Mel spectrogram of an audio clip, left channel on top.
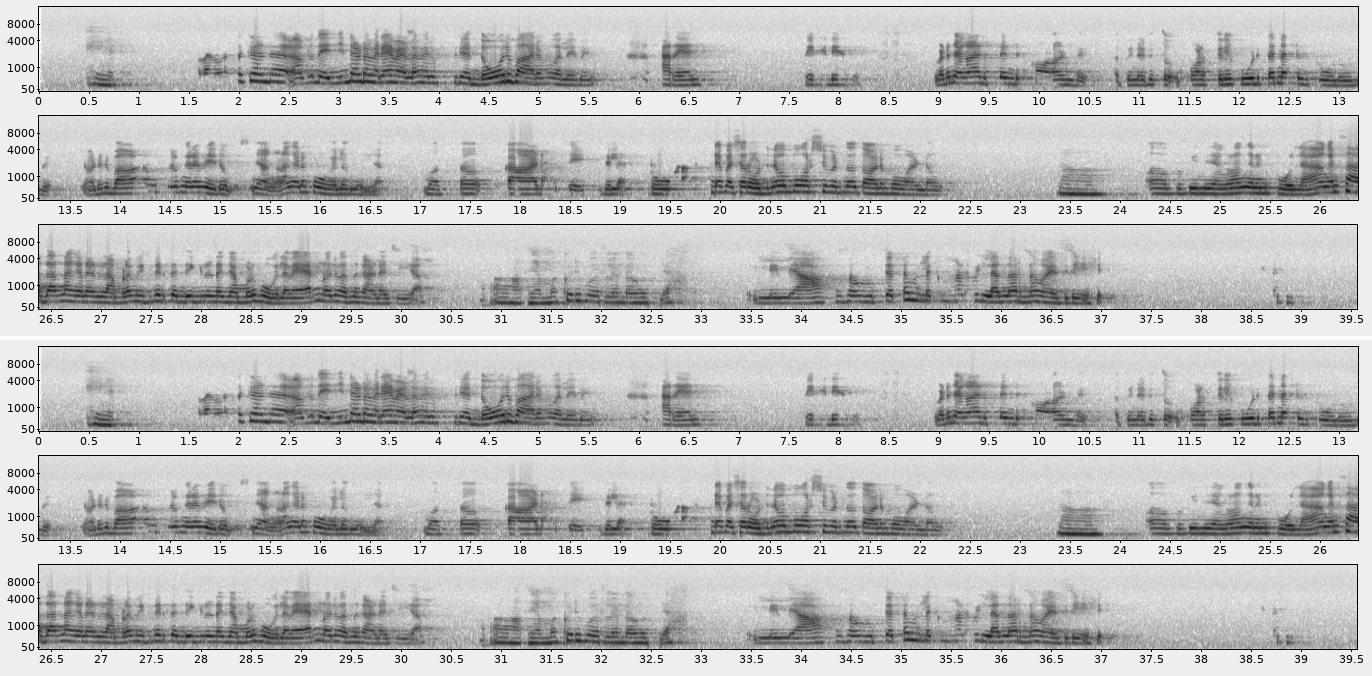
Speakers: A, on the right (about 25°); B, on the left (about 20°).
A: ഏഹ്
B: വെള്ളത്തൊക്കെ കണ്ട് നമ്മള് നെഞ്ഞിന്റെ അവിടെ വരെ വെള്ളം വരും ഇ എന്തോ ഒരു ഭാരം പോലെന്ന് അറിയൻ <unintelligible> ഇവിടെ ഞങ്ങള അടുത്തണ്ട് കൊളം ണ്ട് പിന്നെ ഒരു തൊ കൊ ത്തിൽ കൂടി തന്നെ ഒരു കൂടുണ്ട് അവിടെനെ ബാറെ കുട്ട്യാൾ ഇങ്ങനെ വ <inaudible> ഞങ്ങങ്ങനെ പോവലൊന്നുല്യ മൊത്തം കാടായ്റ്റെ ഇതിലെ റോഡ ടെ പക്ഷേ റോഡിന് നോകുമ്പോ കുറച്ച് ഇവിടുന്ന് തോനെ പോവാ ഇണ്ടാവും
A: ആഹ്
B: ആഹ് അപ്പൊ പിന്നെ ഞങ്ങളങ്ങനെ പോല അങ്ങനെ സാധാരണ അങ്ങനല്ല നമ്മള വീടിന്റെ എട്ത്ത് എന്തങ്കിലും ഉണ്ട നമ്മളും പോല്ല വേറെ ഇന്ന് ഓല് വന്ന് കാണാ ചെയ്യാ
A: ആഹ് ഞമ്മക്കൊരു പൊരുളുണ്ടാവില്ല
B: ഇല്ലില്ല ആഹ് മുറ്റത്തെ മുല്ലക്കും മണമില്ലന്ന് അറിഞ്ഞ മാതിരി <inaudible>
